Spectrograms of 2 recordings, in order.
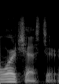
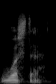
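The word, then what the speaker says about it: Worcester: and I was like I know it's not Worchester so clearly it's werster and like it was like a record scratch and it was like no no like a dog cuz I just you know made a terrible mistake so fun fact it's Wooster so what's that yeah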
